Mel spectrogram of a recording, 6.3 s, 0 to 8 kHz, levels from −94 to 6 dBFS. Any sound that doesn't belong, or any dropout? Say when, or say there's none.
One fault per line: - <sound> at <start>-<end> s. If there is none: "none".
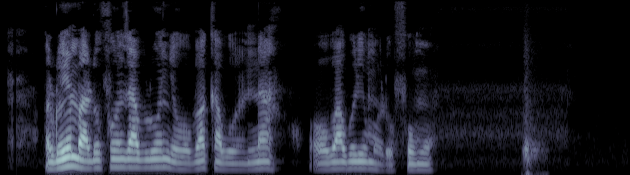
- whoosh at 5.2-5.5 s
